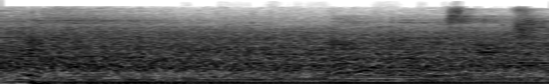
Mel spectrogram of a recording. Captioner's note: crowd roars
